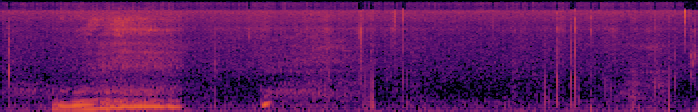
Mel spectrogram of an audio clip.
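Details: A sleeping pet dog named Sweetie, lying with her owner, gives one long, low, rumbling snore of about a second and a half, with a short faint snort after it, then quiet room sound.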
